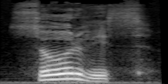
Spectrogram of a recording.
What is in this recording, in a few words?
"service", Swedish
